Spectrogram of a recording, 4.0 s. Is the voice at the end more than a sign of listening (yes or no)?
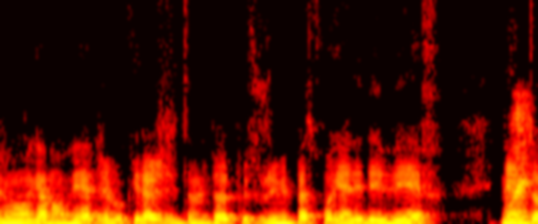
no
